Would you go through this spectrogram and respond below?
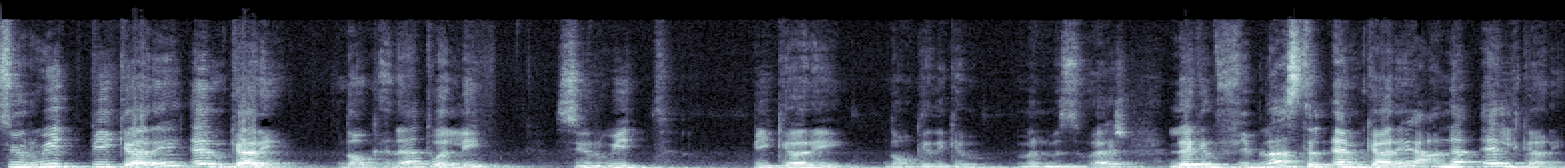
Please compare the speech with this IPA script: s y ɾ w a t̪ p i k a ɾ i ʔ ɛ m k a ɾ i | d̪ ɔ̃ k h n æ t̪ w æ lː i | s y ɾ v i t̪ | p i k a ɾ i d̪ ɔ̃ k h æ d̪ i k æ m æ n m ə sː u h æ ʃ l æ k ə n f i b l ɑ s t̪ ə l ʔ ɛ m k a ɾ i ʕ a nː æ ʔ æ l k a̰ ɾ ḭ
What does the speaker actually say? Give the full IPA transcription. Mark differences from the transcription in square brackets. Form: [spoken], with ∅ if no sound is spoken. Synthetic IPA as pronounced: s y ɾ w [i] t̪ p i k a ɾ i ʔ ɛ m k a ɾ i | d̪ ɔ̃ k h n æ t̪ w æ lː i | s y ɾ [w] i t̪ | p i k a ɾ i d̪ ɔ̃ k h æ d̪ i k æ m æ n m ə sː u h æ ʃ l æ k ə n f i b l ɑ s t̪ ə l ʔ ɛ m k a ɾ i ʕ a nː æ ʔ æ l k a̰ ɾ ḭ

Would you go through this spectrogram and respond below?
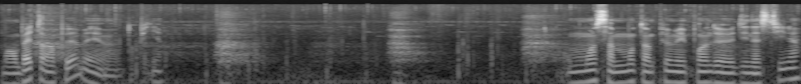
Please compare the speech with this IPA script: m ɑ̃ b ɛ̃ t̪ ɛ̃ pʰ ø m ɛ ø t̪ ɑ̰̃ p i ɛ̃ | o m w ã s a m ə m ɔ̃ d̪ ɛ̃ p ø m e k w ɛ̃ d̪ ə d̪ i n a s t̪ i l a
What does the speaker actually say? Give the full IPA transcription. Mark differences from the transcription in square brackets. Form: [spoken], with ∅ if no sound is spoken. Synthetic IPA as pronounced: m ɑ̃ b [ɛ] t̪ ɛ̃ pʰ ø m ɛ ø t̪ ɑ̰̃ p i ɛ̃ | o m w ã s a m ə m ɔ̃ [t̪] ɛ̃ p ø m e [p] w ɛ̃ d̪ ə d̪ i n a s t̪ i l a

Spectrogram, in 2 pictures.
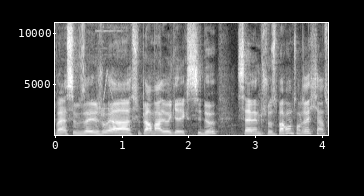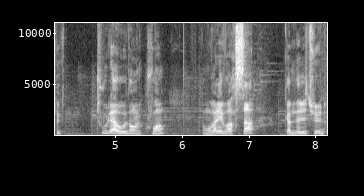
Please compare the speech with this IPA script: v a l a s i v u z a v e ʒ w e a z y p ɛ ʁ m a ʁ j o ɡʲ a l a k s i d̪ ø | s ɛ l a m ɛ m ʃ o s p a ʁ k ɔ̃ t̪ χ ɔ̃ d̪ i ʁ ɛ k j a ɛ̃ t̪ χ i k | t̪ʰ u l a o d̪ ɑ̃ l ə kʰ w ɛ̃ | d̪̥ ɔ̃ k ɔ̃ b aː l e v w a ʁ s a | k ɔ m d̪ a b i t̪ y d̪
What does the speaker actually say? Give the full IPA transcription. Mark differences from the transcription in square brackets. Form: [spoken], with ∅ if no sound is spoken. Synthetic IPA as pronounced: v a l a s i v u z a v e ʒ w e a [s] y p ɛ ʁ m a ʁ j o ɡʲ a l a k s i d̪ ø | s ɛ l a m ɛ m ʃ o [z] p a ʁ k ɔ̃ t̪ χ ɔ̃ d̪ i ʁ ɛ k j a ɛ̃ t̪ χ [y] k | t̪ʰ u l a o d̪ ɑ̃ l ə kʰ w ɛ̃ | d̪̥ ɔ̃ k ɔ̃ [v] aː l e v w a ʁ s a | k ɔ m d̪ a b i t̪ y d̪

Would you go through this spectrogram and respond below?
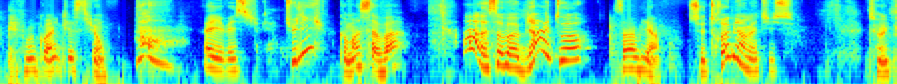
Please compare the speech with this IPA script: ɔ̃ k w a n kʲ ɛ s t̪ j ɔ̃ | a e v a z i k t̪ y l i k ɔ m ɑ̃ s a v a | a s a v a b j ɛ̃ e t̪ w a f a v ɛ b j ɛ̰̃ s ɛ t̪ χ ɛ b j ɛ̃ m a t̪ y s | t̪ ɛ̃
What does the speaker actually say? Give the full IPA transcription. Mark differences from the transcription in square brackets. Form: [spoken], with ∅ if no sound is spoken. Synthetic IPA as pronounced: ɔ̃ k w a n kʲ ɛ s t̪ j ɔ̃ | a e v a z i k t̪ y l i k ɔ m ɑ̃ s a v a | a s a v a b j ɛ̃ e t̪ w a [s] a v [a] b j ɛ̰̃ s ɛ t̪ χ ɛ b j ɛ̃ m a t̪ y s | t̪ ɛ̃

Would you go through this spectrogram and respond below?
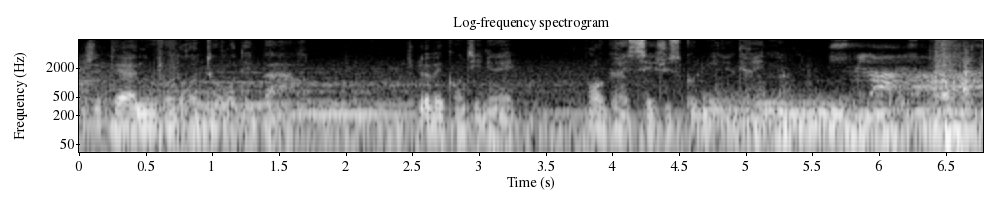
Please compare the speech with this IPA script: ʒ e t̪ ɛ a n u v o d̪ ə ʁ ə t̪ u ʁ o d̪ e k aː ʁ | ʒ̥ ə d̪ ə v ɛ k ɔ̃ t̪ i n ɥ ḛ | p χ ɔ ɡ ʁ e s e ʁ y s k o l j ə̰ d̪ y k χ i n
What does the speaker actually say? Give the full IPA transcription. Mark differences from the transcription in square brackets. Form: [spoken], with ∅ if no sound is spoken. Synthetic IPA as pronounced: ʒ e t̪ ɛ a n u v o d̪ ə ʁ ə t̪ u ʁ o d̪ e [p] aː ʁ | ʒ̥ ə d̪ ə v ɛ k ɔ̃ t̪ i n ɥ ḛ | p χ ɔ ɡ ʁ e s e [ʒ] y s k o l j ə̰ d̪ y k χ i [m]

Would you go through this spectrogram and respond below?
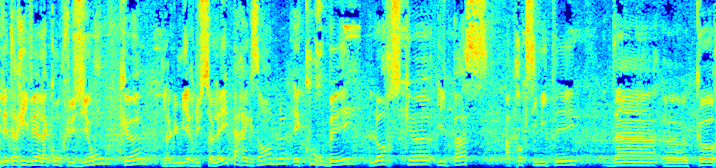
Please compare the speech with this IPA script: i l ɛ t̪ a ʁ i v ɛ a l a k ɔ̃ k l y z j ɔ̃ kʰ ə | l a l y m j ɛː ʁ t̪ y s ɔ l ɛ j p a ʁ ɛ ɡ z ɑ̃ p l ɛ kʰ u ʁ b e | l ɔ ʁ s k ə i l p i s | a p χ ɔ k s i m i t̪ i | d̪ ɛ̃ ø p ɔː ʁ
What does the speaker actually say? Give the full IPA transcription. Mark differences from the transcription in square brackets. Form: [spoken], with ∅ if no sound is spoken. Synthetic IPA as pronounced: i l ɛ t̪ a ʁ i v [e] a l a k ɔ̃ k l y z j ɔ̃ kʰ ə | l a l y m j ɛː ʁ [d̪] y s ɔ l ɛ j p a ʁ ɛ ɡ z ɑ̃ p l ɛ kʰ u ʁ b e | l ɔ ʁ s k ə i l p [a] s | a p χ ɔ k s i m i t̪ [e] | d̪ ɛ̃ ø [k] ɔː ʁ

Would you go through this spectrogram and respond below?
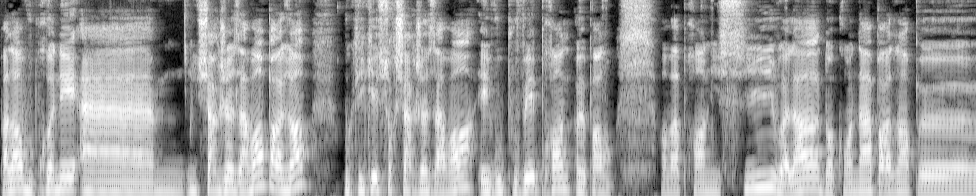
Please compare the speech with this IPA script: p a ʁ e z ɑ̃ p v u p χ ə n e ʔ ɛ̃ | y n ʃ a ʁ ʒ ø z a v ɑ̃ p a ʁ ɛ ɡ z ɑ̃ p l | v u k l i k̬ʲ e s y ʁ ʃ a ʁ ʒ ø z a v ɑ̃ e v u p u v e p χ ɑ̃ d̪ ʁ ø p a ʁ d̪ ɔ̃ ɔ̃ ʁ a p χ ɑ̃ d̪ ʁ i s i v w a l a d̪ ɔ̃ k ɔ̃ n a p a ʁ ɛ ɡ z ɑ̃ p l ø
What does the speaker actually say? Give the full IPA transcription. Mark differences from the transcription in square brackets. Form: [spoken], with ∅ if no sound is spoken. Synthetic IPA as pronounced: p a ʁ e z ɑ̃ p v u p χ ə n e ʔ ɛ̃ | y n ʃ a ʁ ʒ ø z a v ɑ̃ p a ʁ ɛ ɡ z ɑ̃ p l | v u k l i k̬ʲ e s y ʁ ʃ a ʁ ʒ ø z a v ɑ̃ e v u p u v e p χ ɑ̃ d̪ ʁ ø p a ʁ d̪ ɔ̃ ɔ̃ [v] a p χ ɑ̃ d̪ ʁ i s i v w a l a d̪ ɔ̃ k ɔ̃ n a p a ʁ ɛ ɡ z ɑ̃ p l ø

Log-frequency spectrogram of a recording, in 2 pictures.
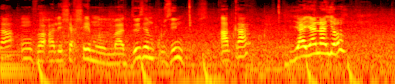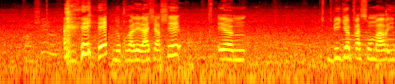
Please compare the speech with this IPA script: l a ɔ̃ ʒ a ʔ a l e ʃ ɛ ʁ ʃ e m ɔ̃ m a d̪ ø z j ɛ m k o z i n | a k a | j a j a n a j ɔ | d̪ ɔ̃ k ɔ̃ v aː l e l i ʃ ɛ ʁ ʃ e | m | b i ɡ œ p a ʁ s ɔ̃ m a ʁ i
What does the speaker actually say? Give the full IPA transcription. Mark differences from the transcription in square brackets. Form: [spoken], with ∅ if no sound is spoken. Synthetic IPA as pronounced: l a ɔ̃ [v] a ʔ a l e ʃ ɛ ʁ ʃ e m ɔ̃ m a d̪ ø z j ɛ m k [u] z i n | a k a | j a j a n a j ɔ | d̪ ɔ̃ k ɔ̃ v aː l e l [a] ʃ ɛ ʁ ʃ e | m | b i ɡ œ p a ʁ s ɔ̃ m a ʁ i

